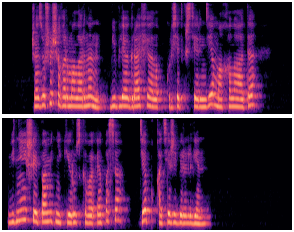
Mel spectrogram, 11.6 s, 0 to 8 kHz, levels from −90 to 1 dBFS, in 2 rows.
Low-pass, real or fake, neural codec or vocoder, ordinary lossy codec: none; real; none; none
